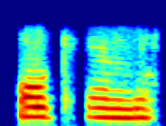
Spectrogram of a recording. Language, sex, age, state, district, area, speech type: Telugu, female, 60+, Andhra Pradesh, Vizianagaram, rural, conversation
